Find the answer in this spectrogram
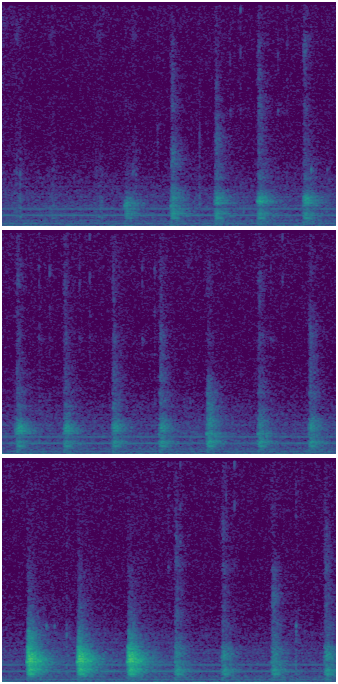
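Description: Faint, evenly spaced clicks from a computer as slides are stepped through, about two a second, with three louder clicks about seven to eight seconds in.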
